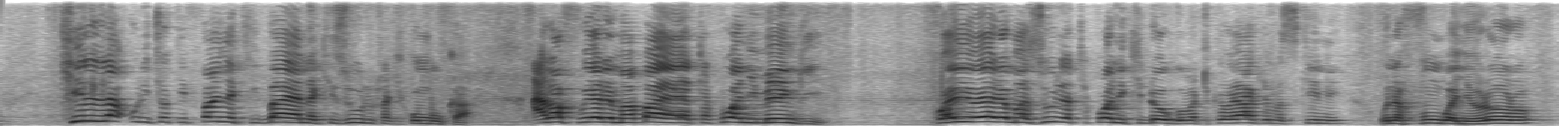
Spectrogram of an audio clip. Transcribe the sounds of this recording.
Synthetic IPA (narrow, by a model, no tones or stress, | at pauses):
kʰilaʔulit͡ʃɔkifaɲakiɓajanakizuɾiutakikumbuka̰halafujalɛmaɓajajatakuwanimɛŋɡi | kwahijɔjalɛmazuɾijatḁkuwanikiɗɔɠɔmatɔ̥kɛɔjakɛmasi̥kini | unafuŋɡwaɲɔɾɔɾɔ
